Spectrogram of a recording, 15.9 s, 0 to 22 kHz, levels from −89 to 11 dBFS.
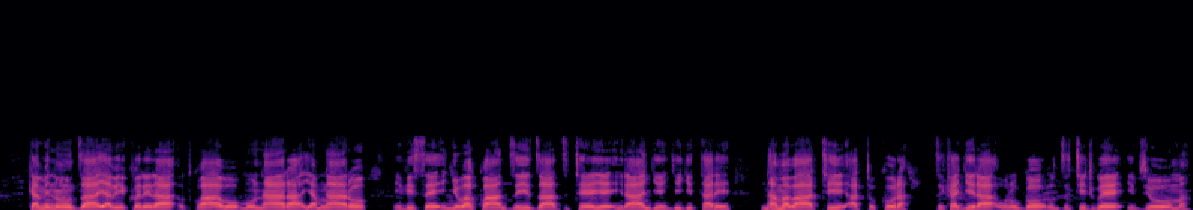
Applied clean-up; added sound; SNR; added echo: none; none; none; none.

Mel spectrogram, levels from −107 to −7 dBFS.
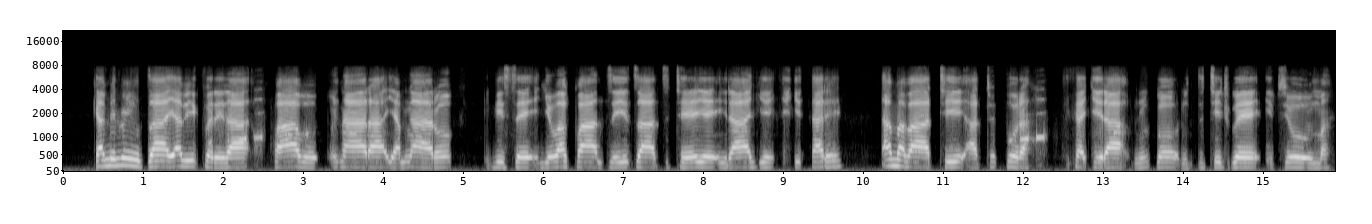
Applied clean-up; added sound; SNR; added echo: neural diffusion model UNIVERSE++.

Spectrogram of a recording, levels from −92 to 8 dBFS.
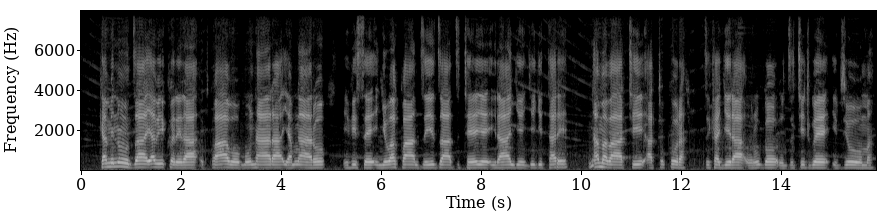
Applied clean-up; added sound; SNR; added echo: neural separator model SepFormer DNS4.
